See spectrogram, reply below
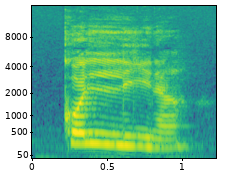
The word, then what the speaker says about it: Collina: Vamos pronunciar primeiro um L e depois o outro. Collina. Collina. Então, a gente tem a sílaba col, e depois a sílaba li. Então, a gente tem esse primeiro L, pronuncia ele sozinho, e depois pronuncia o outro também.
